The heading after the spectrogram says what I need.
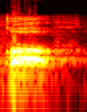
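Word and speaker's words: قاف: কফ হচ্ছে জিউবার গোড়া। উপরের তালুর সঙ্গে লাগবে। লেগে উচ্চারিত হবে।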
